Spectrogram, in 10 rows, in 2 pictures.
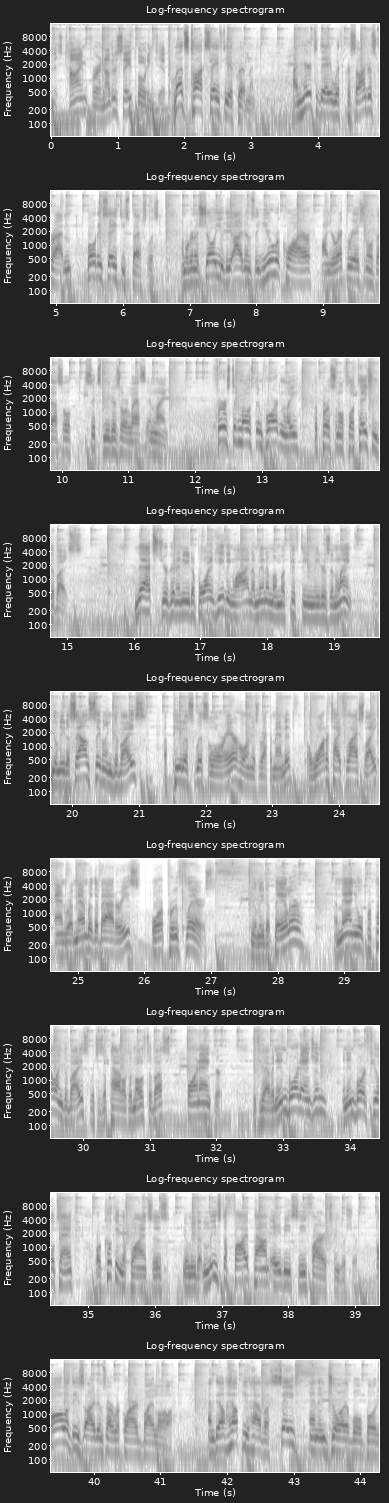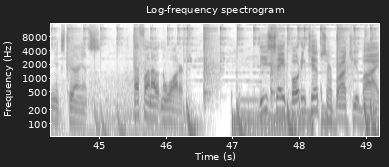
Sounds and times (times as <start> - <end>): Speech: 0.0 - 11.6, 12.3 - 15.2, 16.0 - 46.4, 47.4 - 49.2
Music: 0.0 - 49.2.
